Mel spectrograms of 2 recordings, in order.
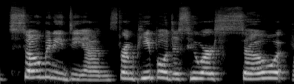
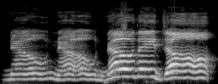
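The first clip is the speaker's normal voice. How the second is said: emphatic denial; 10 dB louder, much slower than usual. Real, not acted. Vlogger cutting off a millionaire claim, loud denial. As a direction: start firm, then holler the contradiction, stretched out. Loudly contradicting the played clip.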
